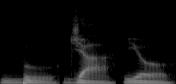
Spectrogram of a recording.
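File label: "bujayo", concatenated syllables; Affixing experiment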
